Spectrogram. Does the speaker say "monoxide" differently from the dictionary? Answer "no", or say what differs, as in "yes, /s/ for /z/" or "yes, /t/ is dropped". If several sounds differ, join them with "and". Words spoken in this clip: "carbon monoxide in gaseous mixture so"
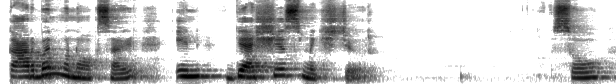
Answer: no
